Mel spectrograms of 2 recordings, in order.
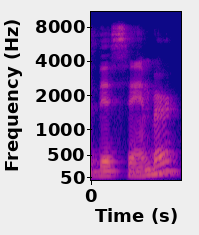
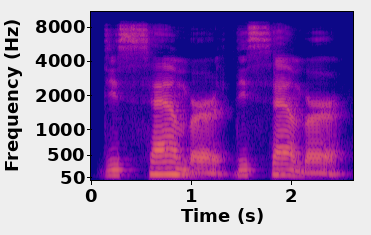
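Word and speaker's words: December: mês de Dezembro né se escreve d e c e m e er como se fosse the simber né mas se pronuncia de Samber e curto e de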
